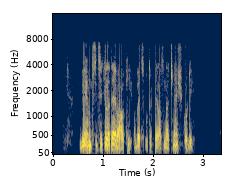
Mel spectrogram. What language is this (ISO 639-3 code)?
ces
